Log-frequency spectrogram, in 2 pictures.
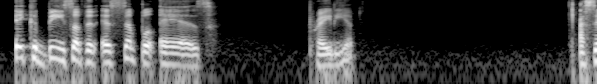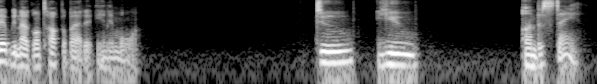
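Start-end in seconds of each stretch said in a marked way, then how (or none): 3.1-11.8 acted menacing calm voice, pitched lower. Acting out an abusive partner who ends a discussion: intimidating calm tone. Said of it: "But that tone of voice, that cadence".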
